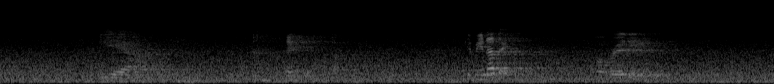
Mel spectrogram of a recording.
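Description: Another young woman answers, talking in a large echoing hall.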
